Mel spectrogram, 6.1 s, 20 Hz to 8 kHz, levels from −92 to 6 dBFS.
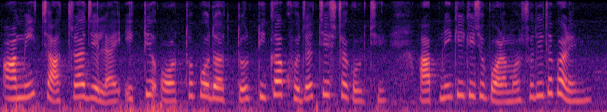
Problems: constant background noise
